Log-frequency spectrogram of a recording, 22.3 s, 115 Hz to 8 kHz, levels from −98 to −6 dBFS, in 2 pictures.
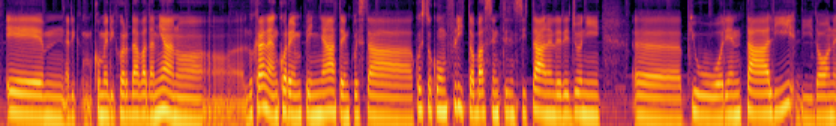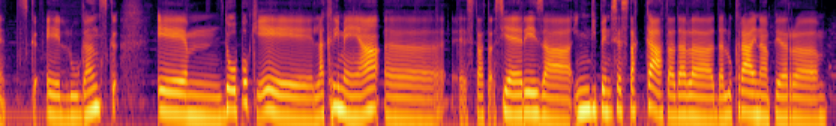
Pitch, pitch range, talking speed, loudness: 170 Hz, 160-185 Hz, 115 wpm, -21 LUFS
